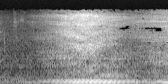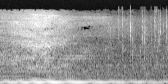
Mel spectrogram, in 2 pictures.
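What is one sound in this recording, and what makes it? Cars rush past on a wide road.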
